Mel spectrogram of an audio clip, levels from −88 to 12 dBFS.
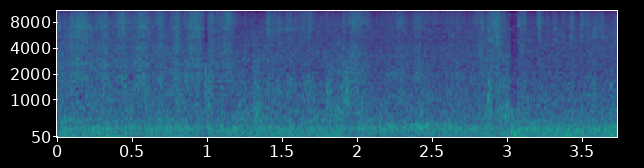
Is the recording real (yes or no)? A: no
